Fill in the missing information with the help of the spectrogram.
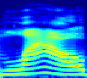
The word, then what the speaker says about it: Lowe: Because they're spelled the same way, but they're pronounced differently. They remember Brandon Lau because it rhymes with ow, and Brandon Lau is injured more.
